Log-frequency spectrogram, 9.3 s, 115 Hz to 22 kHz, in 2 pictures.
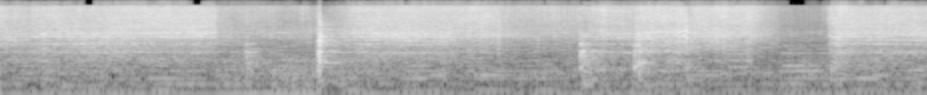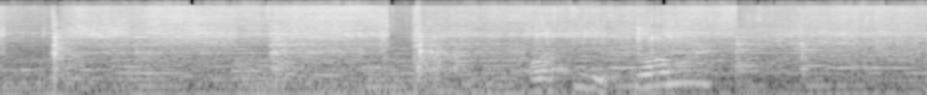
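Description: Pork roast searing in a dry pan heated to 200 degrees, turned with tongs, giving a steady close sizzle and crackle throughout, with brief clatters of metal and a short spoken remark.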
